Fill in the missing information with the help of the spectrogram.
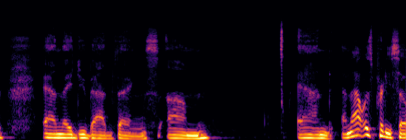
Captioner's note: laugh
